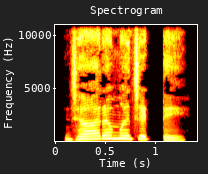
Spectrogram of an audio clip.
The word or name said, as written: ಜಾರಮಜಟ್ಟೆ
